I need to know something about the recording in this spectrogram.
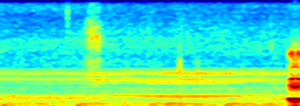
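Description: Small airbrush makeup compressor running on its low setting, a steady hum with several steady tones.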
